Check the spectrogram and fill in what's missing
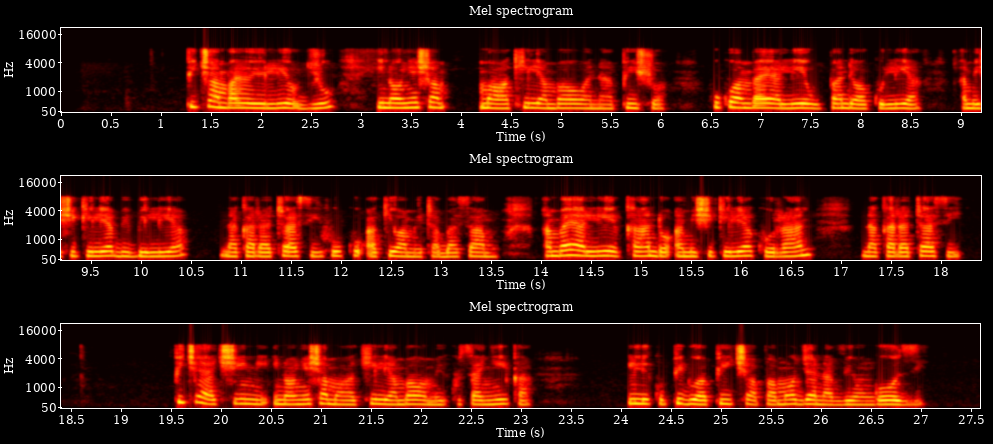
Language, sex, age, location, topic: Swahili, female, 36-49, Nakuru, government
